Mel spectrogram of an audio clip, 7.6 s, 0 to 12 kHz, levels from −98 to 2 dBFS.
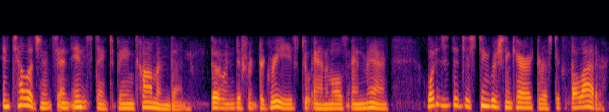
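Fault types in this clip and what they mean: AMR narrowband mobile codec: everything sits below 4 kHz with a heavy buzzy, synthetic edge, which fits a low AMR-NB mode near 6 kbps.
lost AMR speech frames: the decoder papers over missing frames with a short smeared dip or warble at about 1.0, 2.7, 5.5 and 7.1 s.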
